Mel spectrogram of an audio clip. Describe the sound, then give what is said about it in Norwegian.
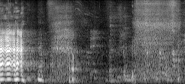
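A voice imitates a goat's bleat with a short, nasal, wavering "maa" near the start, followed by breathy sounds and faint background noise. “Ja, og jeg gikk jo for flintis med skikkelig geiteskjegg. Sånn mæ.”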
